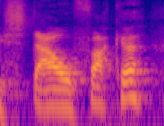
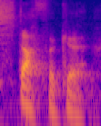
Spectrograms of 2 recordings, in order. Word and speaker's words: Staufacher: His name is spelled Staufacher, and when you look at that, it should be Staufacher. But speaking with Luke, the moment he got off the plane in Manchester, he confirmed it's Staffacher, and that's how he'll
